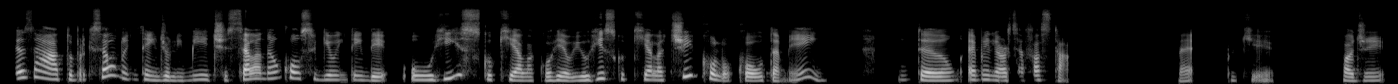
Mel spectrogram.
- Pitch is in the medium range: No, high, 210 Hz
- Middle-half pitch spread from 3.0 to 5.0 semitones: Yes, average, 4.7 semitones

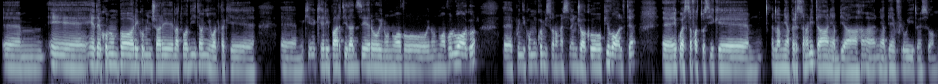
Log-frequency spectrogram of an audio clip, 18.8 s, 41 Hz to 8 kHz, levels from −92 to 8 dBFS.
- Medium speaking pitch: No, low, 120 Hz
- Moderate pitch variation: No, narrow, 2.2 semitones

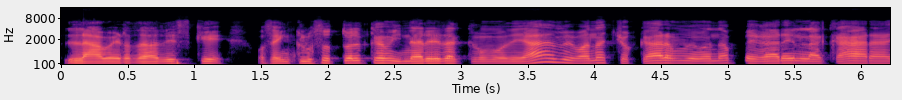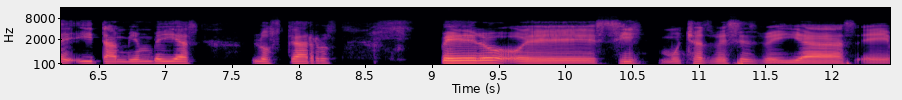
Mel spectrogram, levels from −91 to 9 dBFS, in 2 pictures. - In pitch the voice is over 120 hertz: Yes, low, 135 Hz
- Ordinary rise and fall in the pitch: Yes, average, 3.8 semitones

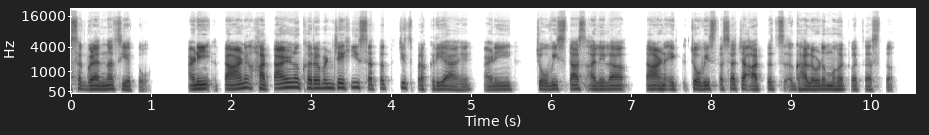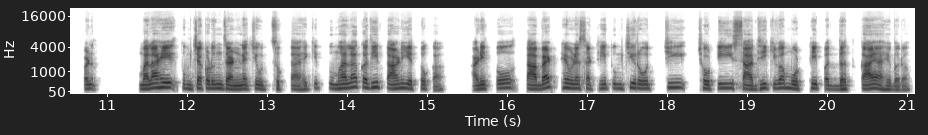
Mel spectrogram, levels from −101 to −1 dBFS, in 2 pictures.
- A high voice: No, medium, 145 Hz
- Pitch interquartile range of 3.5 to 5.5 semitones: Yes, average, 3.8 semitones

